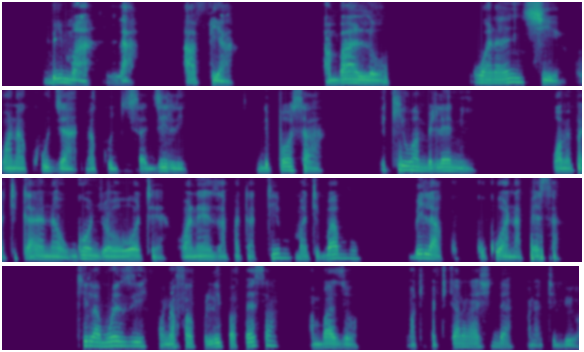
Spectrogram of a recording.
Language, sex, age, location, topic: Swahili, male, 18-24, Kisumu, finance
